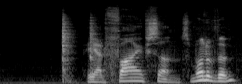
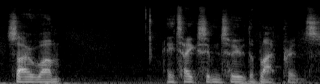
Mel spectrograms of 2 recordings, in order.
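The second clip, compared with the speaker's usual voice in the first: ordinary talk, nothing marked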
